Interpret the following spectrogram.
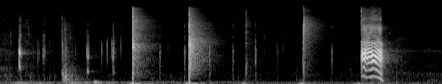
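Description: A woman laughing hard: a few short, sharp, breathy bursts about a second apart, then a short high-pitched voiced laugh near the end.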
